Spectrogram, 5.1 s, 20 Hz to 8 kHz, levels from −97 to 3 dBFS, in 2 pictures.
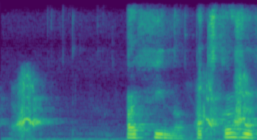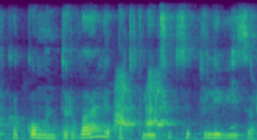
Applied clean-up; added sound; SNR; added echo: none; Dog; 6 dB; reverberation time 0.5 s.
